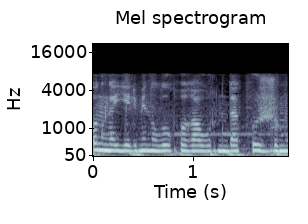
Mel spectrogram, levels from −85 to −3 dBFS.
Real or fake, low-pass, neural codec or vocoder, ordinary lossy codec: real; 7.2 kHz; none; AAC, 32 kbps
